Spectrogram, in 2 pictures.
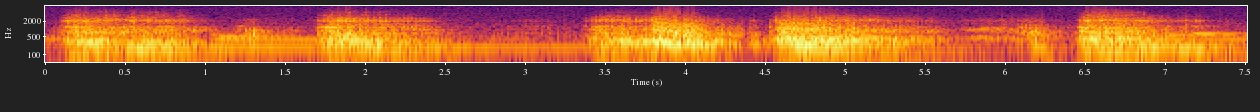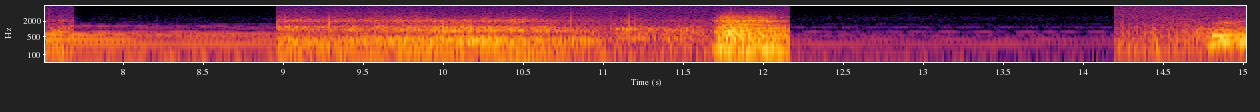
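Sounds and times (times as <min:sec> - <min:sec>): tiger roaring: 0:00.0 - 0:07.7, 0:09.0 - 0:12.2
background music: 0:00.0 - 0:15.0.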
